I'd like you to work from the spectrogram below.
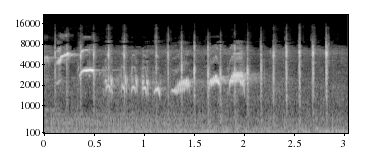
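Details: Greater green leafbird in full song: high thin whistles open, then warbling mid-pitched notes run together, and the phrase breaks into a quick series of dry, evenly spaced clicks.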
